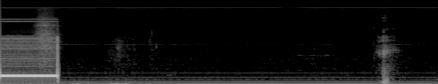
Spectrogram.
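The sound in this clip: A telephone tone sounds as a call is cut off: one loud, steady electronic tone with bright overtones fills the first half second and stops abruptly. Near silence follows, broken by a faint brief click and a short noise burst near the end.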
